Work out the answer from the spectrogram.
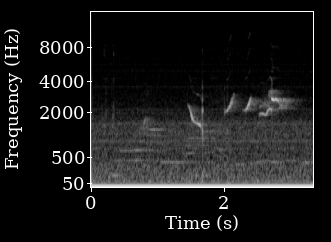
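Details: Short run of greater green leafbird song, used to draw other leafbirds into singing: a falling whistle followed by several quick rising and twisting whistled notes, set against constant low background noise.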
